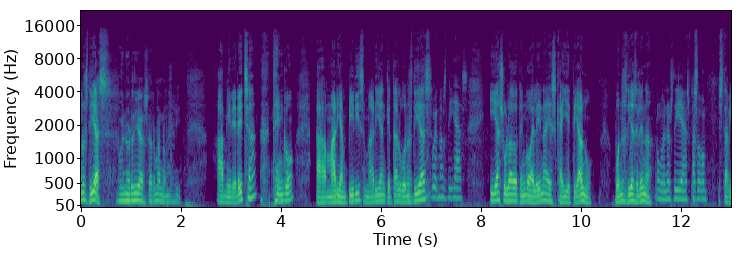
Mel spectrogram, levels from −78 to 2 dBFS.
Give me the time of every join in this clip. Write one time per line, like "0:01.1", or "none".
none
